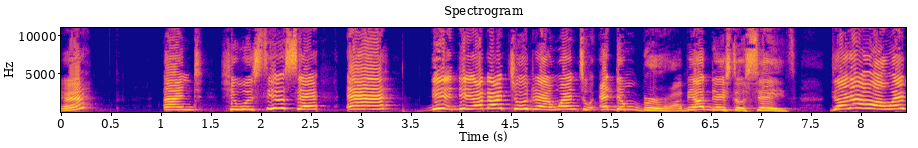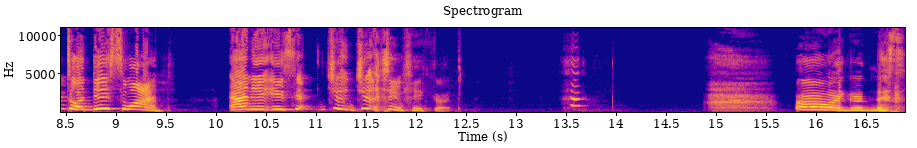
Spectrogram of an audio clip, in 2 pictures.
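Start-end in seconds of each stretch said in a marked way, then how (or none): 10.1-16.9 very slow, spoken through laughter. A show host speaking to listeners, laughing while talking. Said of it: "I'm sorry I'm laughing".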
